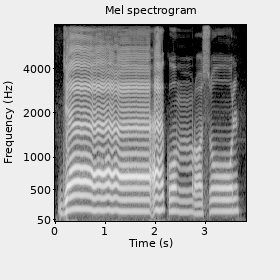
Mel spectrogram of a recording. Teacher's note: Pada lafal ja wajib dipanjangkan 4 harakat atau 5 harakat karena ia mad wajib muttasil ditandai adanya hamzah yang datang setelah bacaan mad tabi'i atau setelah huruf mad.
